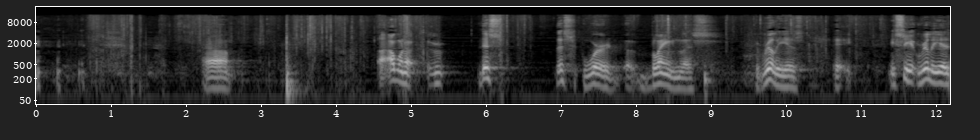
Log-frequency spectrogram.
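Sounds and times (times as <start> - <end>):
paper being shuffled and handled: 0.7 - 5.3, 6.1 - 6.7, 8.3 - 11.4
speech: 2.3 - 2.7, 4.7 - 6.4, 7.0 - 12.1.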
